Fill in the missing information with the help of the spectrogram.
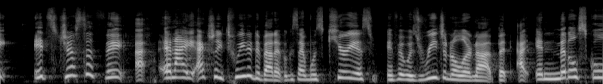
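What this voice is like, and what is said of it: Usual voice. Nothing is said of it.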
